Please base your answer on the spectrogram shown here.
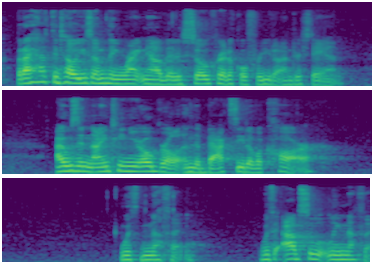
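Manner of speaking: choked-up voice catching with emotion. Speaker addressing listeners, moved by remembering: choked up. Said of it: "I'm getting a little choked up about this".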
